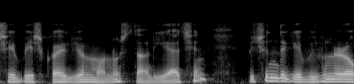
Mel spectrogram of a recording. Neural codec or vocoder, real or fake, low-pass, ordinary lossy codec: codec, 16 kHz, 8 kbps, FunCodec, trained on Chinese and English, 25 frames a second; fake; 7.2 kHz; none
